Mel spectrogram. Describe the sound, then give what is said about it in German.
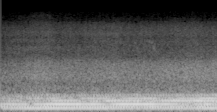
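A jet ski engine drones steadily on the water, a loud, constant low hum with a buzzing, harmonic tone that holds without pause. No one speaks. “Und euch, ihr elenden Versager, ihr Krüppel, ihr niederen Subjekte auf euren Jetskis, möge euch der Blitz, ihr wisst schon, wo treffen.”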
